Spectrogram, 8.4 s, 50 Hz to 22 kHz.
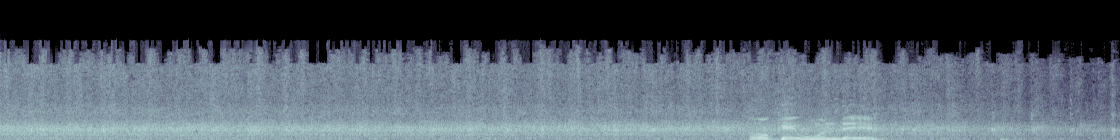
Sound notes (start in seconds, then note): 0.0 applause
